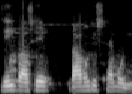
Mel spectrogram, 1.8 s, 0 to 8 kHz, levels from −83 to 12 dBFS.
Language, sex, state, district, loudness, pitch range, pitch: Bengali, male, West Bengal, Dakshin Dinajpur, -16 LUFS, 125-145 Hz, 135 Hz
